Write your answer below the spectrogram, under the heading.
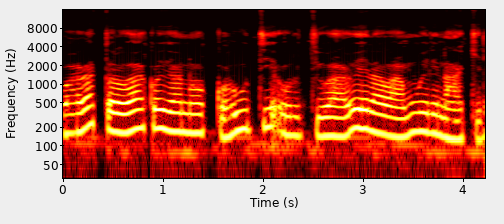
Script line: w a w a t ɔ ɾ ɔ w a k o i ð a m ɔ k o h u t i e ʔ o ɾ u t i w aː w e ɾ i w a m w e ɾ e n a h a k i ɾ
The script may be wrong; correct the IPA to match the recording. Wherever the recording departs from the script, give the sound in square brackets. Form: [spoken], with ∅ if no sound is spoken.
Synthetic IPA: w a [ɣ] a t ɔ ɾ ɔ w a k o i [ɣ] a [n] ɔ k o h u t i e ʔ o ɾ u t i w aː w e ɾ [a] w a m w e ɾ e n a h a k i ɾ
